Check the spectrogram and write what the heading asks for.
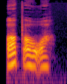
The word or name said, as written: opover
